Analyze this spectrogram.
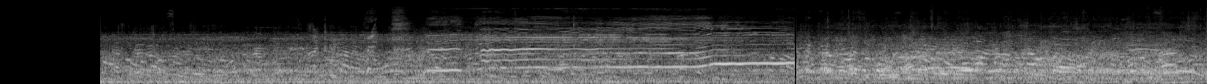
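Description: A large crowd chatters and calls out loudly outdoors.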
